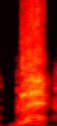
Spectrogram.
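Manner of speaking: fed-up blah; frustrated blah. Real, not acted. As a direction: spit out a blah at your own stumbling. Frustrated outburst.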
